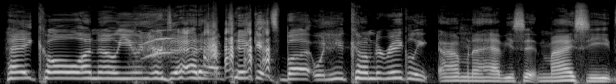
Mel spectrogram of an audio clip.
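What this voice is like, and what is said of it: Generic baseball player voice impression. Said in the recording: “good Jon Lester impression that was? that was so good. That's exactly what he sounds like ... just my generic baseball baseball man ... what does it sound like when someone maybe had dip in their mouth at some point in their life?”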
